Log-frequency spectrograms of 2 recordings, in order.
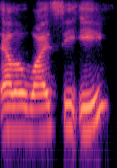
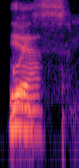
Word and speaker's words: Lois: Lois is actually pronounced Loyce. Oh, okay. Loyce.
